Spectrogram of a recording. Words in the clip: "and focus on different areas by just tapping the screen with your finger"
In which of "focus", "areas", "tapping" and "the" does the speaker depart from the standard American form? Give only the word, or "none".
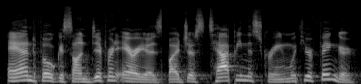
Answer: none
